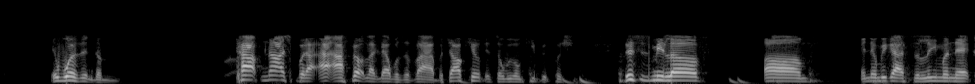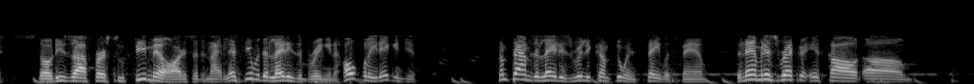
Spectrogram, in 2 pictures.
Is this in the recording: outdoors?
no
